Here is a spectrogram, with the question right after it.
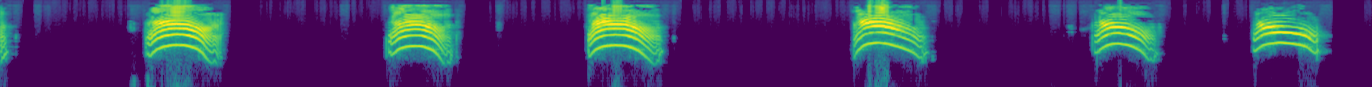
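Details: Kitten calling for its mother: six clear, high meows, each arching up then falling, spaced about two seconds apart with silent gaps and no other sounds.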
